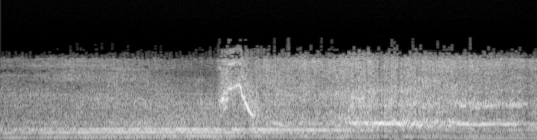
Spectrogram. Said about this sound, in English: As she watched, car light suddenly showed far back in the drive, moving swiftly toward the street.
